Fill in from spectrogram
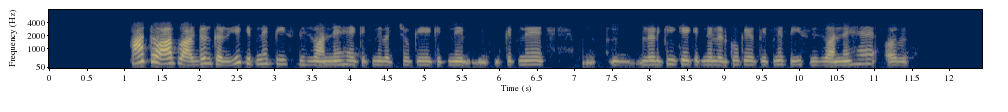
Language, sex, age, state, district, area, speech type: Hindi, female, 60+, Uttar Pradesh, Sitapur, rural, conversation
